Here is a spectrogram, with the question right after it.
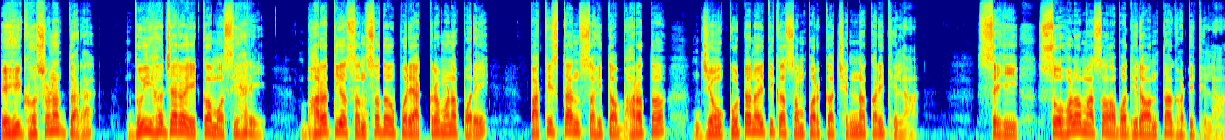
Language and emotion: Odia, neutral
